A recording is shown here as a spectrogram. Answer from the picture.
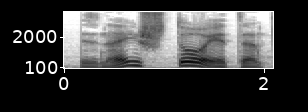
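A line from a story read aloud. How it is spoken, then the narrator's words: Theatrically sinister voice. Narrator (Russian): спросил он картинно зловещим голосом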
